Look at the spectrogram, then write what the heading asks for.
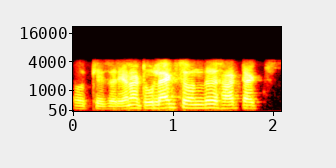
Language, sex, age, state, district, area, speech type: Tamil, male, 45-60, Tamil Nadu, Mayiladuthurai, rural, conversation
